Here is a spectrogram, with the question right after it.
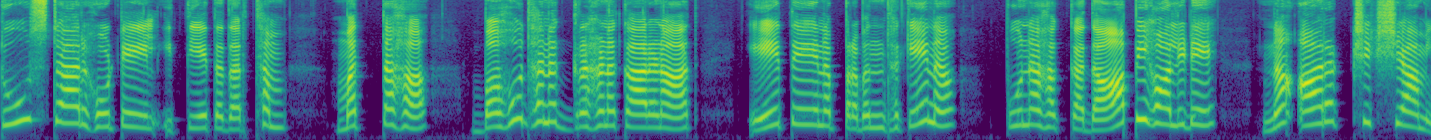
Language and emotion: Sanskrit, angry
